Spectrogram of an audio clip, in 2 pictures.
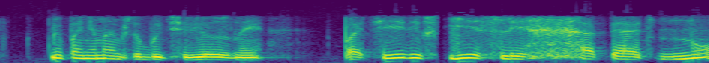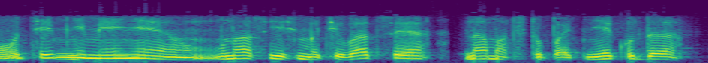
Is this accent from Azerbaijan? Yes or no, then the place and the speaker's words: yes; Azerbaijan; Но когда говорил, что из Азербайджана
